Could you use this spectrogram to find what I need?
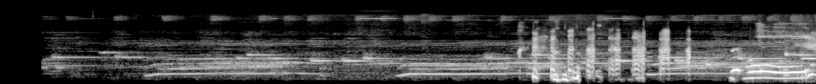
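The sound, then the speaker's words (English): A dog howls in long, drawn-out wavering tones, joined by sharper yelps and bursts of noise midway, then ending in a louder, higher howl. “Well, my dog only howls whenever this happens.”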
